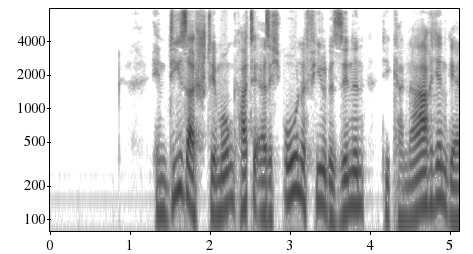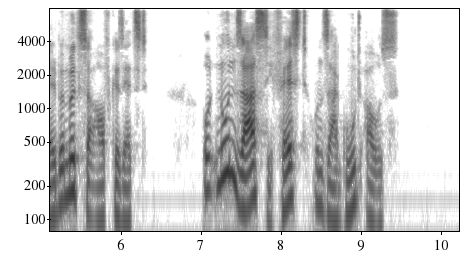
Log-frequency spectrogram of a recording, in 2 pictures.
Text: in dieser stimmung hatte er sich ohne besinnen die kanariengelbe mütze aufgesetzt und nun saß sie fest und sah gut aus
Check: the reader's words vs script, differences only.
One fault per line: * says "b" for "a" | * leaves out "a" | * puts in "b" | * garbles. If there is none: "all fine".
* puts in "viel"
